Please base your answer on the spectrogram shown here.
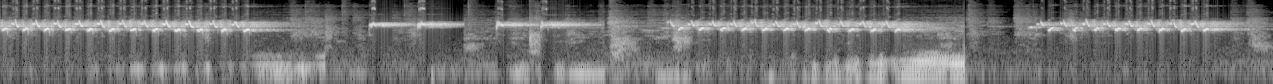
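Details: Yellow-vented bulbul in long fighting song used as a lure to make bulbuls sing: extended buzzy trills, each several seconds long, alternating with shorter whistled bursts, with brief low rustles in the gaps.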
